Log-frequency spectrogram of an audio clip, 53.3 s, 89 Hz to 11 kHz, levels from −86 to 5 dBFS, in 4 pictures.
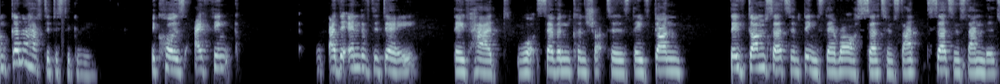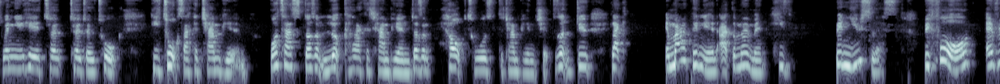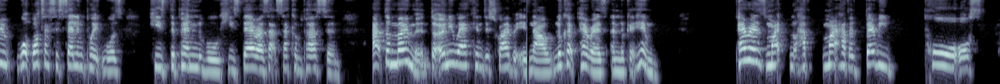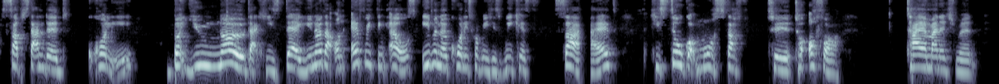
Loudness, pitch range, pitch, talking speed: -19 LUFS, 190-255 Hz, 220 Hz, 160 wpm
